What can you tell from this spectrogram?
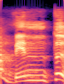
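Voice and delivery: بنت stopped on a released T; T when pausing. Shown as a demonstration. Teacher explaining pausing on a word, بنت with final T. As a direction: stop on the T at the end of بنت. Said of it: "کیونکہ آپ رک رہے ہیں نا".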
